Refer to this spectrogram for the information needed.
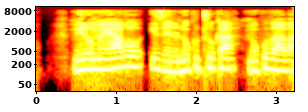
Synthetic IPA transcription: miɾo̞mo̞jaʋo̞izeɾeno̞kutʰukano̞kuʋaʋa

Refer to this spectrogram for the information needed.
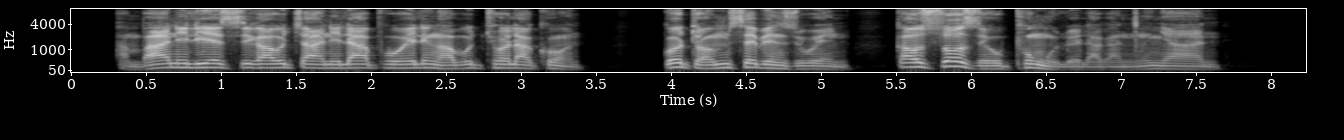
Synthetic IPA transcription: ha̰mbʱanilijesiɣaut͡ʃʼanilapʰɔeliŋaβutʰɔlakʰɔːna | ɣɔd̥ʱwaum̩sɛβend͡zʱiwenu | ɣausɔzɛupʰuŋulwɛlaɣaŋ͡ǀiɲaːnɛ

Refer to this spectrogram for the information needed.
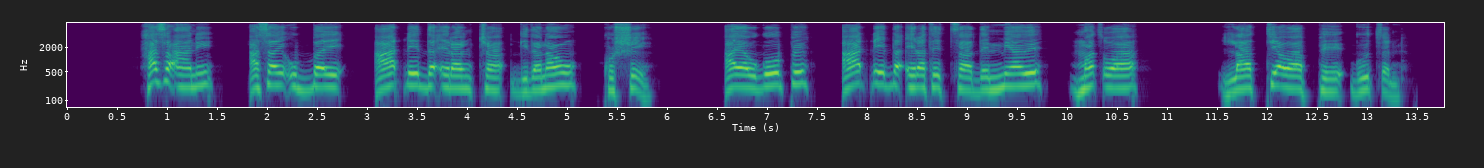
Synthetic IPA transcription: hɐs̬ɐʔaːnɪ | ʔɐsɐjʊbːɐj | ʔaːɗːe̞ːd̪ːɐʔɛɾɐnt͡ʃːɐɡɪd̪ɐnɐw | kɔʃːeː | ʔɐjɐwɡo̞ːpːɛ | aːɗːe̞ːd̪ːɐʔɛɾɐt̪ɛt͡sːaːd̪ɛmːɪjaːwɛ | mɐt͡sʼʊwaː | laːt̪ːɪjawaːpːɛɡuːt͡sʼːɛnːɐ

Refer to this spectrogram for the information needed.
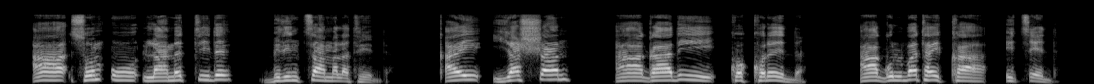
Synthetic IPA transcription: ʔaːsɔmʔuːlaːmɛt̪ːiːd̪ɛ | bɪd̪ɪnt͡sːaːmɐlɐt̪e̞̰ːd̪ːɐ̥ | kʼɐjjɐʃːaːn | ʔaːɡaːd̪iːkɔkːɔɾe̞ːd̪ːɐ̰ | ʔaːɡʊlbɐt̪ɐjkːɐ | ɪt͡sʼːe̞ːd̪ːɐ̥

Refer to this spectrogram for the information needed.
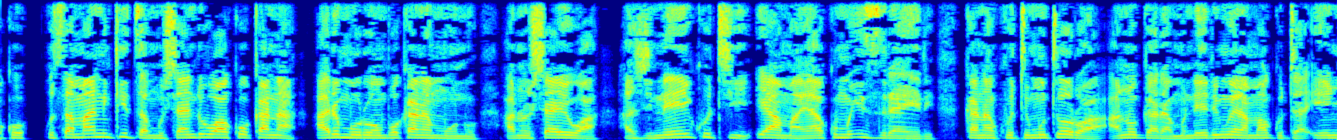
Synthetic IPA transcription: usamanikid͡zamuʃandiwako̞kanaːɾimuɾo̞mbo̞kanamun̤uano̞ʃaiwaɦaʐine̞ikutiiɦamajakomuis̬rae̞ːɾi | kanakutimuto̞rwaʔano̞ɡʱaɾamune̞ɾimwe̞ɾamaɡʱutaʔe̞ːɲu

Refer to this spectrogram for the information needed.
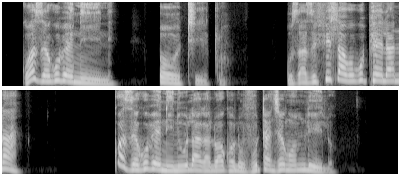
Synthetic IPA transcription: ɣɔzɛɣuβɛniːni | oːtʰiːǁɔ | uzazifiɬaɣoɣupʰɛlana | ɣɔzɛɣuβɛniniulaɣalwakʰɔluvutʰand͡ʒʱɛŋom̩liːlɔ

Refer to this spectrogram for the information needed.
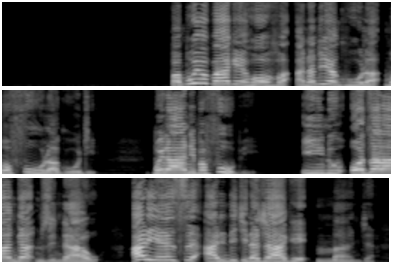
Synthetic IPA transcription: pambujɔpak̬ɛjɛɦɔvaanandijaŋkʰulamɔfulak̬uːti | ɓwɛɾanip̬afupi | inuɔd͡zalaŋɡam̩zindaːwɔ̰ | alijɛnsɛʔalindit͡ʃiɗat͡ʃak̬ɛm̩ma̰ːnd͡ʒa̰

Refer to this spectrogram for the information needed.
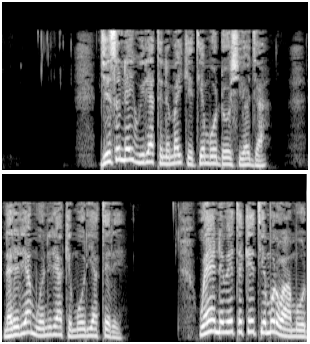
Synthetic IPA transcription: d͡ʒɛsoneiɣwiːɾeatenemaiketiɛmoːndoːɕiɔd͡ʑa | naɾeɾeamwɔneɾeakemoɾiateɾe | wɛnewetekeːtiemoɾowamoːd

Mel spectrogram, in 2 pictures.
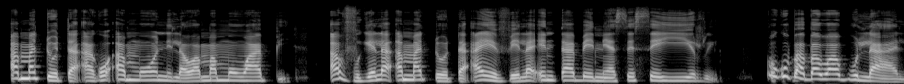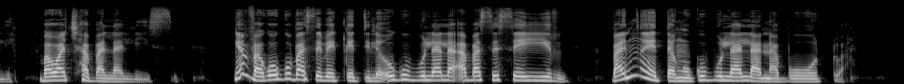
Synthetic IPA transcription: amad̥ʱɔd̥ʱa̰ʔaɣɔʔamonilawamamɔwab̥ʱi | avuɣɛlaʔamad̥ʱɔd̥ʱa̰ʔajɛvɛlaʔɛntʼaβenijasɛsejirḭ | uɣuβaβawaβulalɛ | βawat͡ʃʼʰaβalalḭːsi̥ | ŋɛɱvʱaɣoɣuβasɛβɛǃed̥ʱilɛuɣuβulala̰ʔaβasɛsejiri | βaŋ͡ǀɛd̥ʱaŋoɣuβulalanaβɔːd̥ʱwa̰

